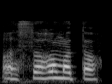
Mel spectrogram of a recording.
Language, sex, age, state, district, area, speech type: Odia, female, 18-30, Odisha, Balasore, rural, read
